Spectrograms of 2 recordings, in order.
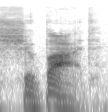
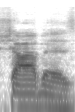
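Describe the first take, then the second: First: It is said in a Sephardic pronunciation. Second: It is said in an Ashkenazi pronunciation.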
